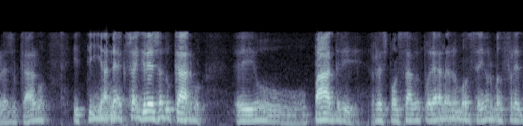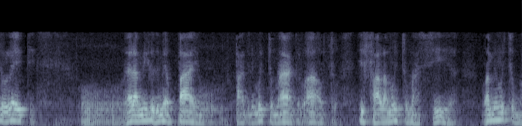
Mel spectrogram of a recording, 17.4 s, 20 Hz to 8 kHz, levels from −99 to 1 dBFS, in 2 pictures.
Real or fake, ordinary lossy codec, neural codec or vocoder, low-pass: real; AAC, 16 kbps; none; 7.2 kHz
